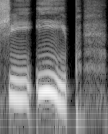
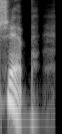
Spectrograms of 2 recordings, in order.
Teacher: The difference is in how long you hold the vowel sound. Right. A great way to practice this is by exaggerating the long vowel sounds.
